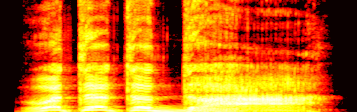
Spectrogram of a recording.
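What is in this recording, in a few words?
positive vocalization, russian; Вот это да!; Sniper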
